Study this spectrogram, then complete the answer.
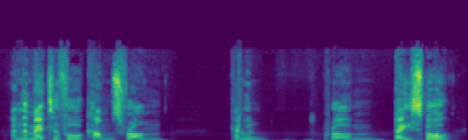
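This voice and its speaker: A fairly high-pitched man with a London accent, in a very clean recording with a silent background. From London, England. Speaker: animation pitching coach. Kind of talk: workshop talk. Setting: stage with audience. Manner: hesitant, many fillers.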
